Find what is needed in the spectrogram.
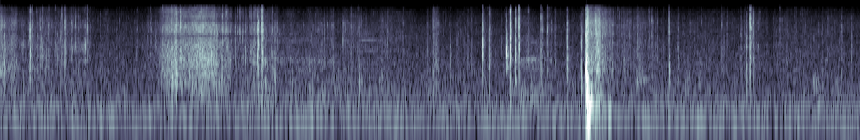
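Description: A folding knife's blade is stabbed into a weathered wooden board with one sharp, loud strike about three seconds in. Before it there is a short rustle and a few small clicks.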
